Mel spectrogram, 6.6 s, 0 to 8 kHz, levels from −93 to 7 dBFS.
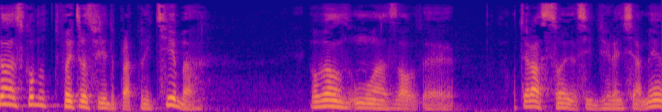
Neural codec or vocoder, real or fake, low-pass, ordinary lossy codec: none; real; 7.2 kHz; MP3, 32 kbps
